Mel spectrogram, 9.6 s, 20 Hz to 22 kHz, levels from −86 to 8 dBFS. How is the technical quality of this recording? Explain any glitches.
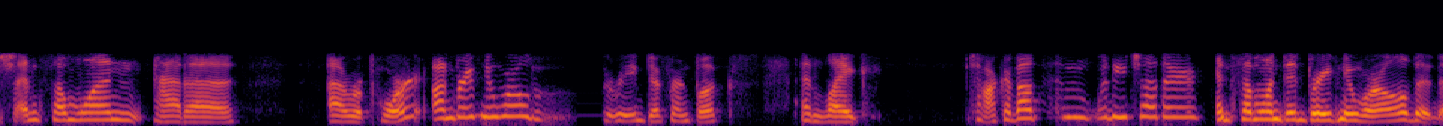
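The technical quality is limited by narrowband codec damage throughout, with three dropouts.

The G.729 codec is plainly audible across the whole recording. It runs at 8 kbit/s and rebuilds the speech from a vocal-tract filter, a pitch predictor and a few pulses per frame rather than from the waveform itself. This gives the speech a rough, slightly synthetic edge. The band sits at roughly 150 Hz to 3.7 kHz, so the speech sounds thin and boxy, and everything above that band is gone.

VoIP packet loss concealed by the speech codec occurs three times. In each case the decoder lost incoming audio, kept extrapolating from its last pitch and filter settings, and lowered the gain as the gap went on. The first gap runs from 1.85 to 1.98 s and lasts 130 ms. The speech is stretched into an artificial sound that sags. The second runs from 3.59 to 4.08 s and lasts 430 ms. 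It is long enough for the sound to stretch out and fade. Because each frame builds on the one before, the speech stays weak and distorted for a short while afterwards. The third spans 6.92 to 7.18 s. About 90 ms is lost in short bursts, none longer than 30 ms.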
